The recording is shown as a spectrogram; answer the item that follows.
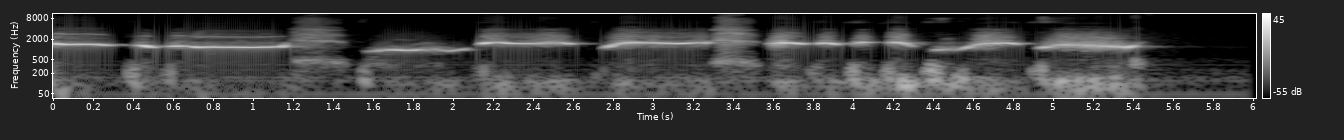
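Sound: person whistling a tune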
